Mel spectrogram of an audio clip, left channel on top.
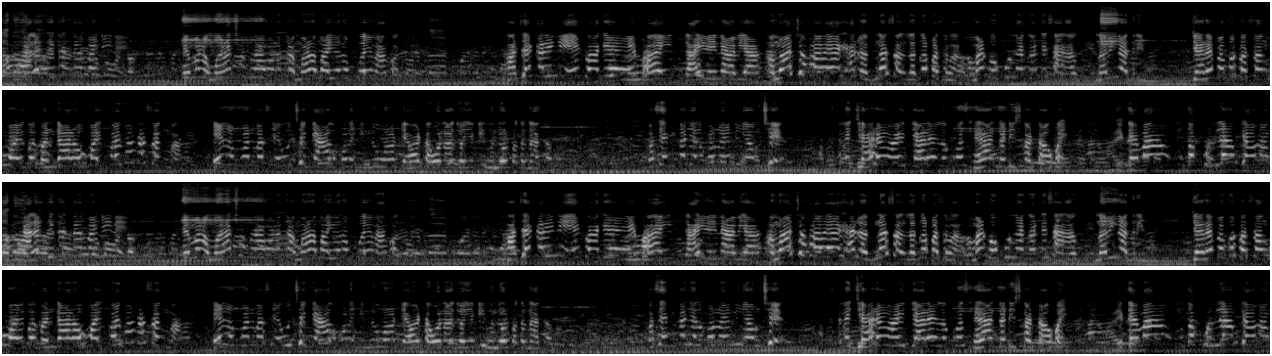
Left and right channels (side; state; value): both; normal; correlation 0.25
